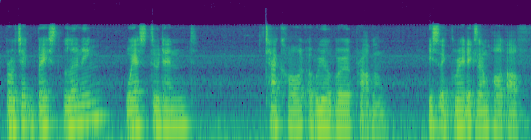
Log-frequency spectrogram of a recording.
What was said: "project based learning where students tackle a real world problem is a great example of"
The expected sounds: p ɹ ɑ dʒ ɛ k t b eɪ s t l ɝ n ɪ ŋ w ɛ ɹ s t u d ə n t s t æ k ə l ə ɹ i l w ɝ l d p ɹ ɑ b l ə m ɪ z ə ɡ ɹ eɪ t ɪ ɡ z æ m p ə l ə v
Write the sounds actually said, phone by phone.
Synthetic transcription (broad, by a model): p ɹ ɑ dʒ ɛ k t b eɪ s t l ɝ n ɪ ŋ w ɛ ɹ s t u d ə n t t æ k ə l ə ɹ i l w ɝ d p ɹ ɑ b l ə m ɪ s ə ɡ ɹ eɪ t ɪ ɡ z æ m p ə l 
